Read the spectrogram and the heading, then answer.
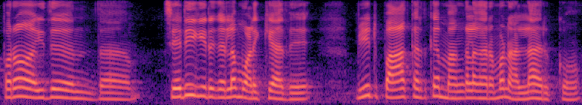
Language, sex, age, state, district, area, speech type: Tamil, female, 30-45, Tamil Nadu, Coimbatore, rural, spontaneous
